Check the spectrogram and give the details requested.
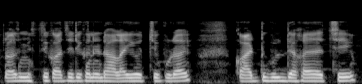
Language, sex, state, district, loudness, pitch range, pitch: Bengali, male, West Bengal, Cooch Behar, -15 LUFS, 155-165 Hz, 160 Hz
